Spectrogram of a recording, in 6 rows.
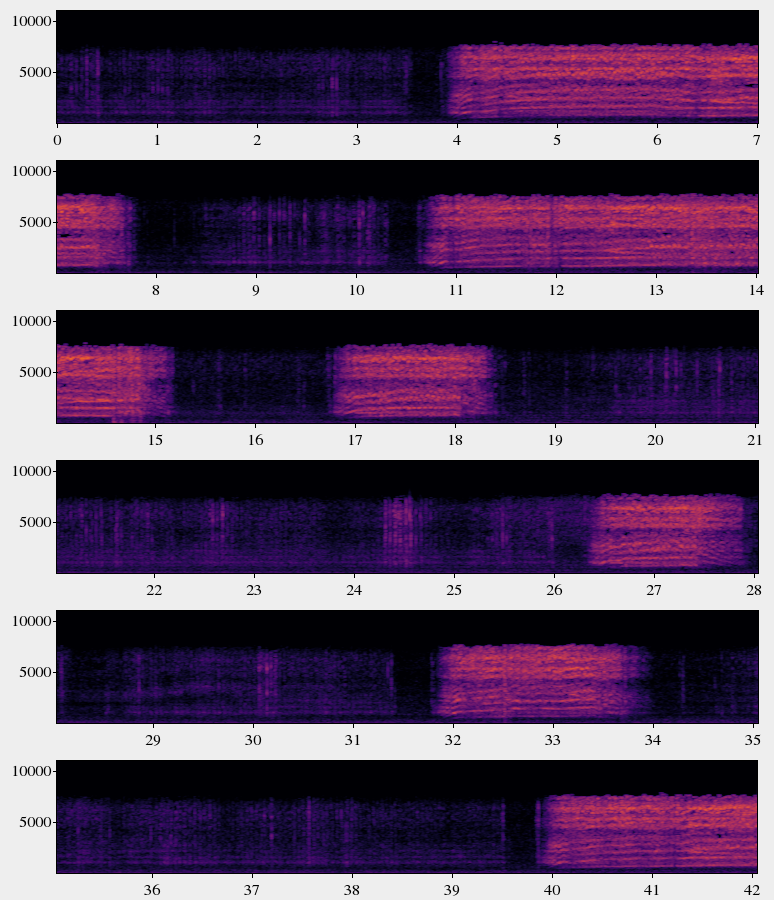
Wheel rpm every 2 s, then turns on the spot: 20, 20, 180, 150, 20, 110, 200, 90, 90, 30, 20, 20, 20, 90, 10, 30, 120, 10, 20, 40, 160.
0-2 8-10 18-30 34-38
